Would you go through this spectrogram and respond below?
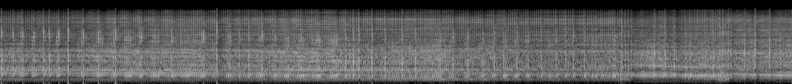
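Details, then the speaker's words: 2003 Honda CR125R two-stroke, low hours, top end never rebuilt, at idle: a light, fast tapping from the top end over the rattle; owner suspects piston slap, a sticking power valve or the reeds; top-end rebuild planned. "definitely noise in the top end sounds like maybe piston slap or something going on so let me know if you can figure out what that is"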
